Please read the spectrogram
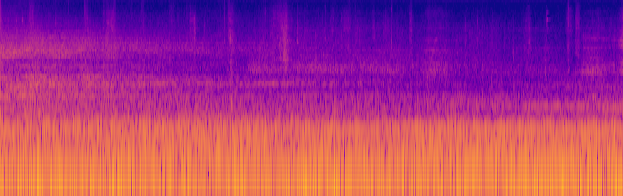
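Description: Steady low rumbling hum of a sci-fi spaceship interior ambience, even throughout, with a few faint clicks.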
